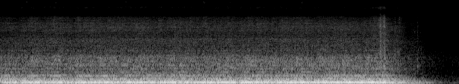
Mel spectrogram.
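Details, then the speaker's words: 6.0 LS V8 with 243 heads and stage 2 cam in AWD Silverado, first start after installing FTI 3200 stall converter; lumpy, loud idle with uneven puffing rumble from a sizable exhaust leak. "I seem to have a pretty good exhaust leak."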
